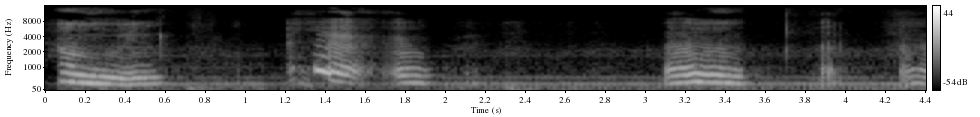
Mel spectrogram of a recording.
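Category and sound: human body sound, baby babbling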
